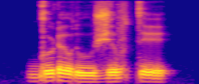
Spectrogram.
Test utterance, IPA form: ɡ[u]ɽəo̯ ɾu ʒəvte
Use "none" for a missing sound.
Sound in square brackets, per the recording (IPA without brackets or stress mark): u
